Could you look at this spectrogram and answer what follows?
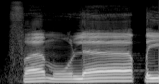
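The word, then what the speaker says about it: فملاقيه: Perhatikan famulaqih. Nah, haknya dijelaskan ya, pengucapan hamzah sukunnya dijelaskan. Famulaqih.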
